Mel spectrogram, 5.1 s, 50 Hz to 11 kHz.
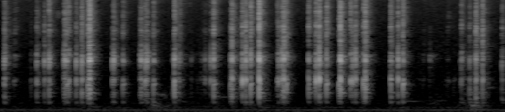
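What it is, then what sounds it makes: Plastic eyeshadow palette. A small, flat, mostly solid clear plastic eyeshadow palette case is held in the hands and tapped rapidly with fingernails. About 26 short, dry clicky taps come in quick uneven bursts, each dying away almost instantly with a bright plastic tone near 1.8 kHz.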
